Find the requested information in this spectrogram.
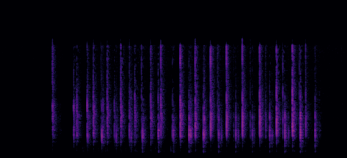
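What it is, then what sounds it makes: Plastic cold cup. Long acrylic nails tap and shake a reusable clear plastic Starbucks cold cup with a lid, held up close and partly filled with a light liquid or contents. A quick run of sharp, bright, rattly clicks follows one another with almost no ring, starting after a single early tap and stopping abruptly.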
